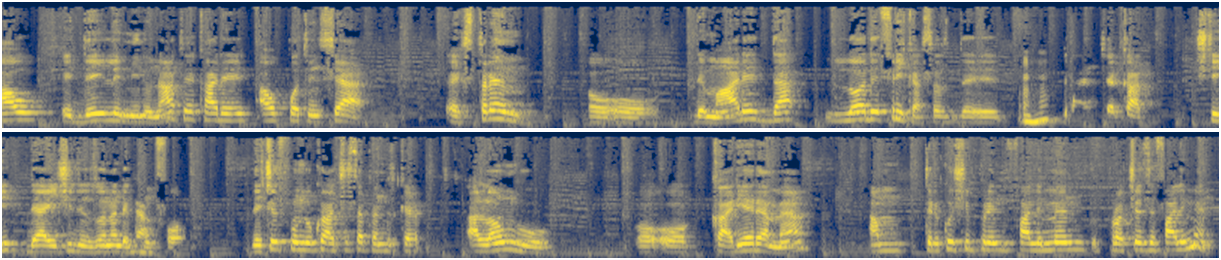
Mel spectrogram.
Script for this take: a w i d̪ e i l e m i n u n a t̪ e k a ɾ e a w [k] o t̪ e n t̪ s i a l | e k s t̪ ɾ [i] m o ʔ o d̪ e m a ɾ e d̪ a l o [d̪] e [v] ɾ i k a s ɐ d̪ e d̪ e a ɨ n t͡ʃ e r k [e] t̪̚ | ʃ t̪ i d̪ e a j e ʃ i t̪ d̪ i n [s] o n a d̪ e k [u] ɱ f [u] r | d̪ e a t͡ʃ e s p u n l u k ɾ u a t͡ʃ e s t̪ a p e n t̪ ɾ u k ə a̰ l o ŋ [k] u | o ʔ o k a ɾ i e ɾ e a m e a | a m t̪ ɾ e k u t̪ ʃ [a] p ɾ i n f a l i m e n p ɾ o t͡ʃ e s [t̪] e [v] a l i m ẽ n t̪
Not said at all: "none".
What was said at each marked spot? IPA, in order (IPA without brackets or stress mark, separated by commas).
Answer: p, e, d̪, f, a, z, o, o, ɡ, i, d̪, f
